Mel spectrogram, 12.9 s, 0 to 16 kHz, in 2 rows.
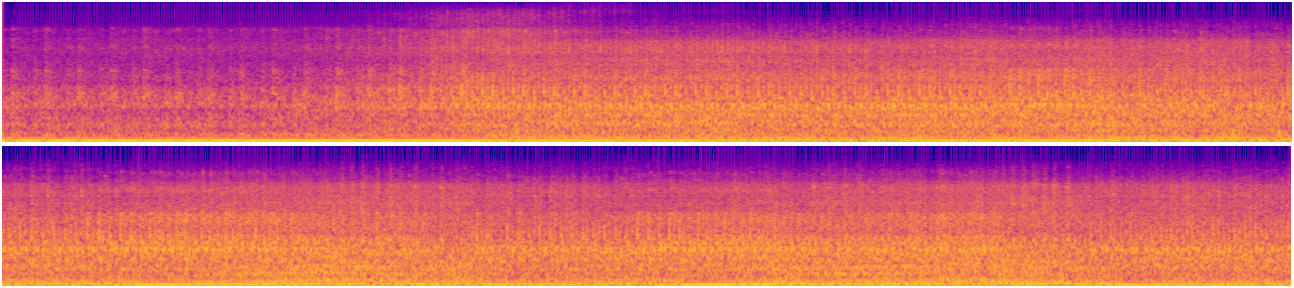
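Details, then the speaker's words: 1998 International 4700 DT466E diesel, formerly a no-start caused by a missing high-pressure oil pump ferry plug check ball, just restarted after the fix: steady, even idle with low regular rumble, no misses or knocks, running smooth; engine warning light still on; normal diesel idle. "and it's it's running smooth right now I've started it twice"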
